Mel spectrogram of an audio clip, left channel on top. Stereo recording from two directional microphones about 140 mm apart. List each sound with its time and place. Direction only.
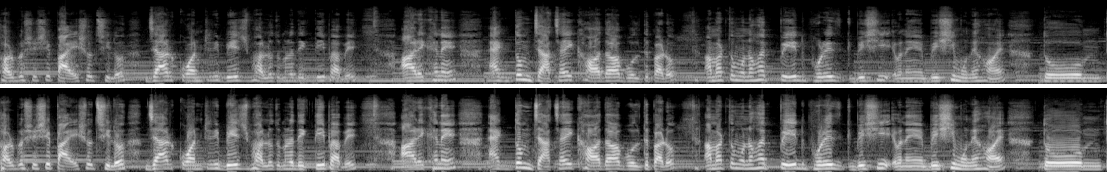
0.0 s speech: 45° right (ahead or behind)
4.0 s speech: 35° right (ahead or behind)
6.7 s speech: 30° right (ahead or behind)
7.3 s speech: 10° right (ahead or behind)
8.1 s speech: 20° right (ahead or behind)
